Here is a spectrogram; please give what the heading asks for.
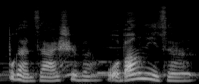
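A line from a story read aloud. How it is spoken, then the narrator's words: Cold. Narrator (Chinese): 程达冷冷地说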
